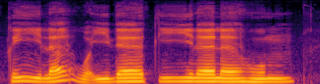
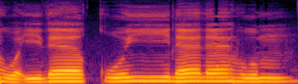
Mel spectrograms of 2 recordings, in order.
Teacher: membaca lafaz qila dengan ismam, ya, ismam pada qafnya. Jadi kalau kita bacanya qila wa idza qila lahum, Ibnu Amir membacanya wa idza qila lahum.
